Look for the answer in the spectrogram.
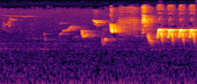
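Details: Nightingale song with a string of short rising and falling whistles stepping through different pitches, ending in a rapid, evenly repeated trill.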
